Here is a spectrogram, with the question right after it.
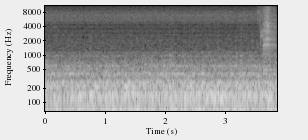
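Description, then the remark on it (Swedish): A heavy, steady low rumble of a train, continuous and loud throughout, with a brief hiss rising near the end. No one speaks. “Tåg. Ja, det är tåg.”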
